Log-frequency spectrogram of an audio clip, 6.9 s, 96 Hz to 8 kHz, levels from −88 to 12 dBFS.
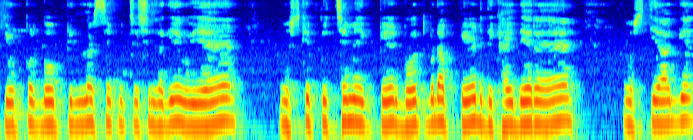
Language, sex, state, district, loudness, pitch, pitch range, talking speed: Hindi, male, Rajasthan, Bikaner, -15 LUFS, 165 Hz, 160-170 Hz, 155 wpm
